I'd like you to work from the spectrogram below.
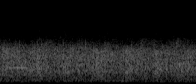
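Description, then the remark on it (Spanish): An audience at a Resurrection celebration service at Vida Abundante applauds Christ in a steady, dense wash of many hands clapping, sustained evenly for the full two seconds with no voices standing out. “Denle un aplauso a Cristo en esta mañana.”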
